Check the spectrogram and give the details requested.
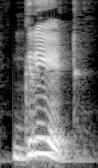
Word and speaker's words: great: ग्रेट, GREAT, जी के बाद क्या रहा है आर, IEY नहीं है, ठीक है, तो ग्रेट ग का उच्चारण होगा।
